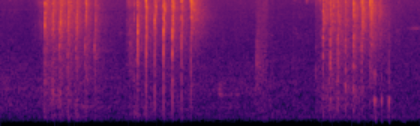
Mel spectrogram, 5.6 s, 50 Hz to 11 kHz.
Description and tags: pigeon.wings.00
three fluttering of wings of pigeons that pass, some mic noise at the end of the third. Recorded from my balcony with Audiotechnica telemike and iRiver iHP120 (input set at +18dbB). Drop-off filter below 250 Hz / tres aleteos de palomas, con ruido de microfono al final del tercero
field-recording, birds, city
